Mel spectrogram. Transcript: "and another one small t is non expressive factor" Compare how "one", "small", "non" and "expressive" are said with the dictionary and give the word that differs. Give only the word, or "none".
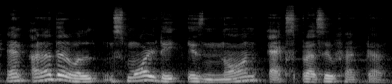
one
